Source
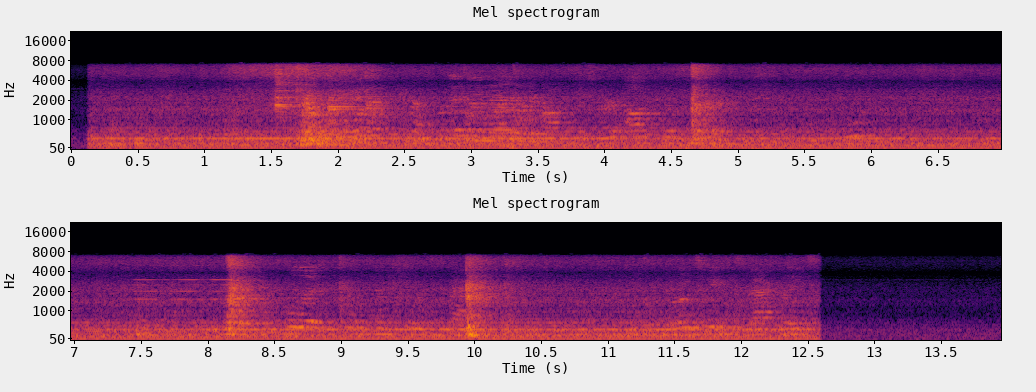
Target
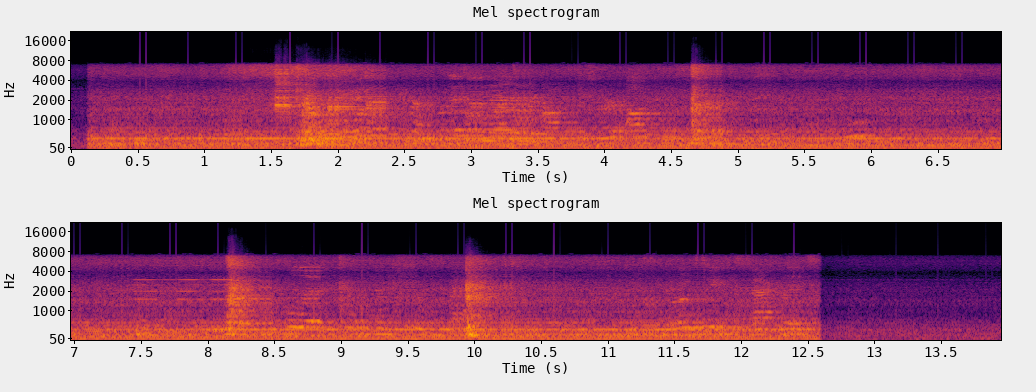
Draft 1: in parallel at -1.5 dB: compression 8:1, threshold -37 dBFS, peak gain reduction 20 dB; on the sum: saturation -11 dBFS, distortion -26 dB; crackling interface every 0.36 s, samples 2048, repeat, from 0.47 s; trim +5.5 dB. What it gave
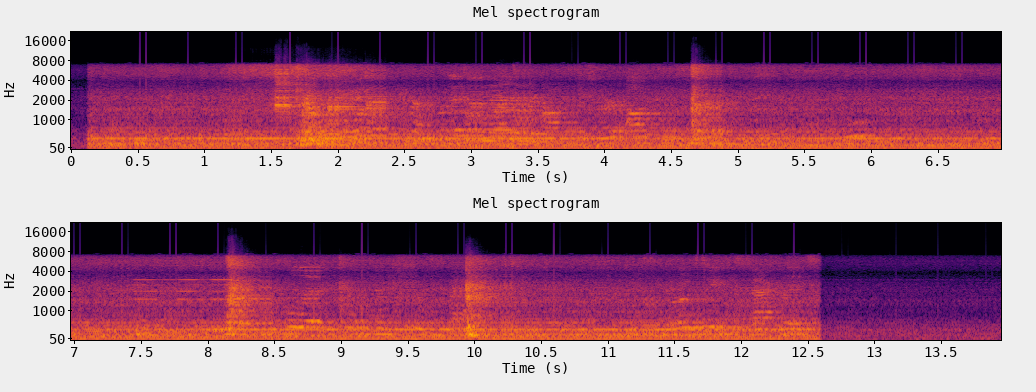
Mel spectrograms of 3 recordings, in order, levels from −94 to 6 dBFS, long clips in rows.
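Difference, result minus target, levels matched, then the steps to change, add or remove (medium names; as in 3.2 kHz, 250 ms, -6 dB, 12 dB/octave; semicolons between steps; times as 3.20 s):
compression: peak gain reduction -7.5 dB
change: compression 8:1, threshold -45.5 dBFS, peak gain reduction 27.5 dB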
